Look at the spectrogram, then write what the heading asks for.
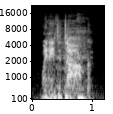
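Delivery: whispering voice. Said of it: "you hear a whisper".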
